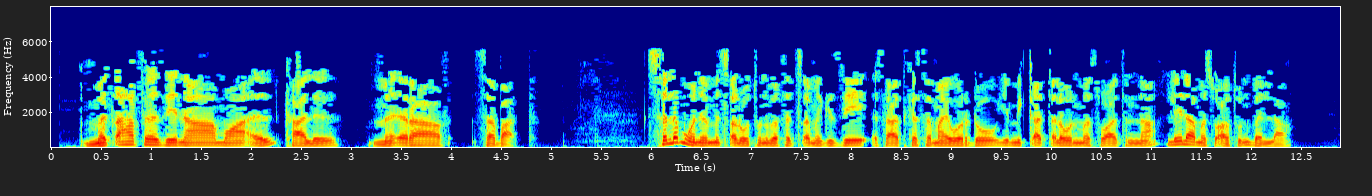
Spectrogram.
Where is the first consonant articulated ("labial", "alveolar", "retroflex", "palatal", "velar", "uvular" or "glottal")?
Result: labial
